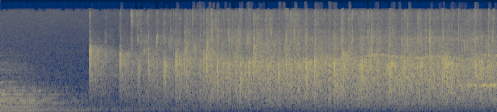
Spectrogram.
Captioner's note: audience applauding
